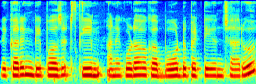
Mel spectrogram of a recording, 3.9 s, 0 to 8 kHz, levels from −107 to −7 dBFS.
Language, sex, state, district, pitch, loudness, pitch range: Telugu, female, Andhra Pradesh, Chittoor, 205 Hz, -15 LUFS, 200-215 Hz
